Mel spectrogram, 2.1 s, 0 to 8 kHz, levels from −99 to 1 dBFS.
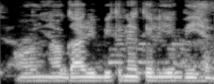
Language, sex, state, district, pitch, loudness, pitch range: Hindi, male, Bihar, Vaishali, 130 Hz, -15 LUFS, 130-135 Hz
